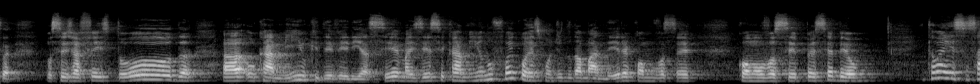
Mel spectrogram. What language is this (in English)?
Portuguese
